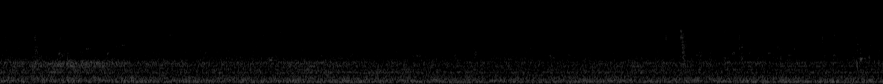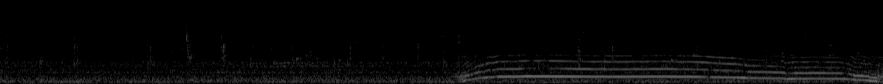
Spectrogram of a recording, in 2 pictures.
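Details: Cats arguing: after a long stretch of quiet room noise, one drawn-out, low wailing yowl rises, holds steady, then sags and fades in the last few seconds.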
